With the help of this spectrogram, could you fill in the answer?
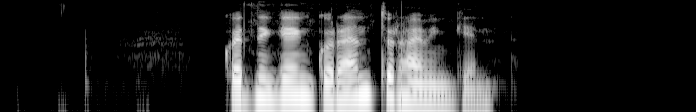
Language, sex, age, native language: Icelandic, female, 50-59, Icelandic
